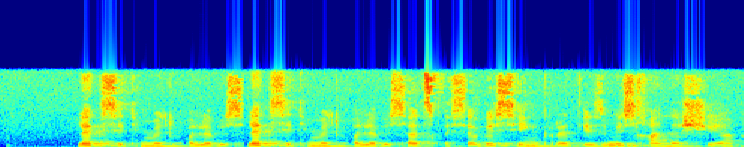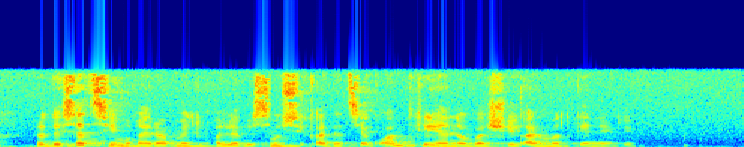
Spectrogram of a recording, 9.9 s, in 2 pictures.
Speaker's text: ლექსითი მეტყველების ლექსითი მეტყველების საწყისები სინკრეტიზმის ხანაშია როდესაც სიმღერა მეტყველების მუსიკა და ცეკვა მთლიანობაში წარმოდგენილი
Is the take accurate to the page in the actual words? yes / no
yes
